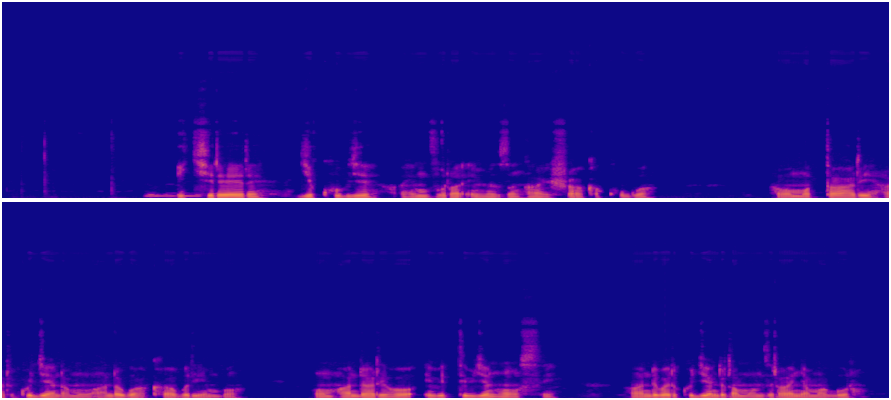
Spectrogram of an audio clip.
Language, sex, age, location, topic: Kinyarwanda, male, 25-35, Musanze, government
